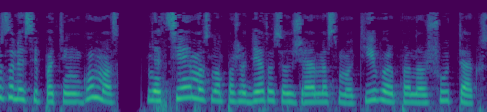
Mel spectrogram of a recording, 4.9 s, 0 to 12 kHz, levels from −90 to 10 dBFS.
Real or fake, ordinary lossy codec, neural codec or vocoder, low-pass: fake; MP3, 32 kbps; vocoder, 22.05 kHz, 80 mel bands, WaveNeXt; 9.9 kHz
